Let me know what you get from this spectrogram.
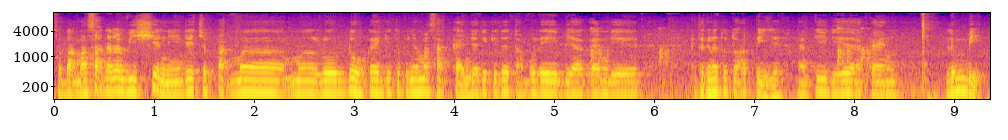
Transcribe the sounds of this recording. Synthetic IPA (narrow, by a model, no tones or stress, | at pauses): səbap̚masaʔ̚dalamvisiənːĩdiət͡ʃəpat̪̚mə̃məlodʊhkankit̪apuɲamasakand͡ʒadikit̪at̪aʔbolɛhbiakandiə | kit̪əkənat̪̬ut̪ʊʔapid͡ʒənant̪idiəakan | ləmbɪʔ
